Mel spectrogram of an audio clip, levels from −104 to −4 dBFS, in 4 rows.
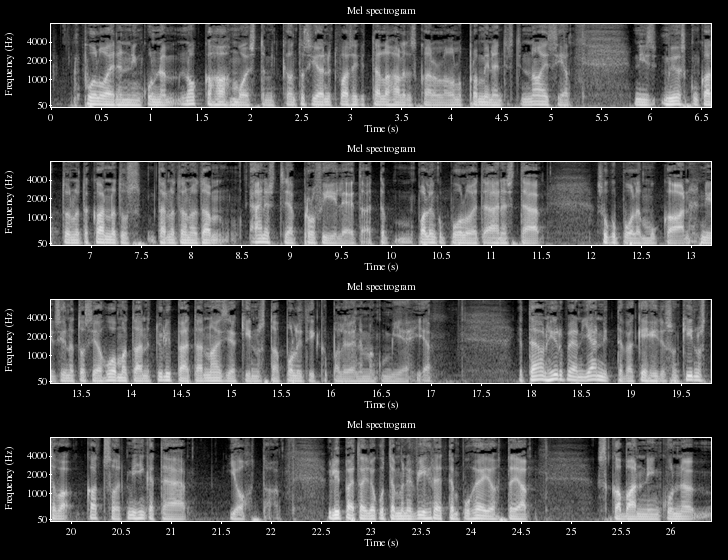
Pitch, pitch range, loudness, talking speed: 95 Hz, 85-105 Hz, -24 LUFS, 140 wpm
